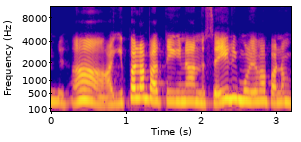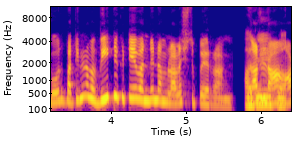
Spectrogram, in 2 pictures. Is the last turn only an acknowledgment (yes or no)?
yes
